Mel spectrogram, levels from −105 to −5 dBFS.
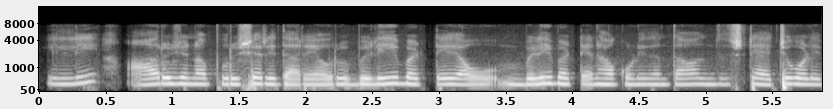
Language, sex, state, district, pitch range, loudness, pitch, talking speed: Kannada, female, Karnataka, Bidar, 215-230 Hz, -19 LUFS, 220 Hz, 165 wpm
